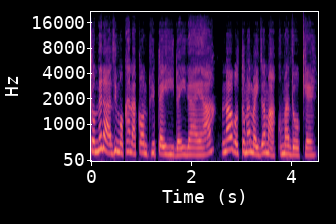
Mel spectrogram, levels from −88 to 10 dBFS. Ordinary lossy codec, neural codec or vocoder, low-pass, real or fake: none; codec, 44.1 kHz, 1.7 kbps, Pupu-Codec; none; fake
